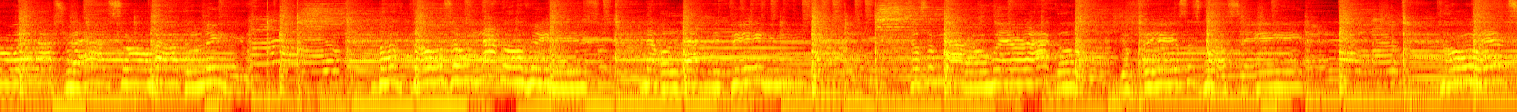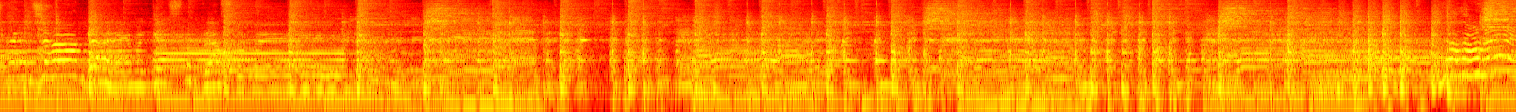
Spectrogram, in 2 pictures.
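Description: Live rock trio of electric guitar, electric bass and drum kit playing a bluesy rock song through a PA system.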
